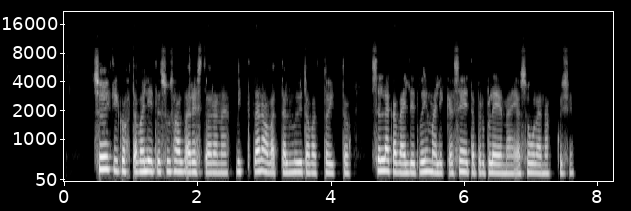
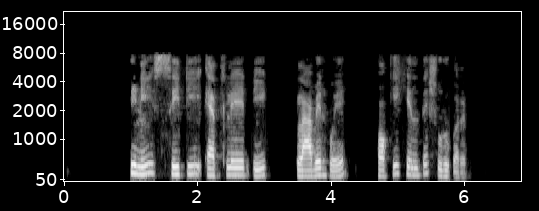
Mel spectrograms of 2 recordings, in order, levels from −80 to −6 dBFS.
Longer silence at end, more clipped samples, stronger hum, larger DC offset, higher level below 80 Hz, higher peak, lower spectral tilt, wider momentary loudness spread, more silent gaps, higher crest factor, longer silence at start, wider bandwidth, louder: second, 0.6 s vs 0.85 s; neither; neither; neither; second, -68 dBFS vs -60 dBFS; about the same, -2 dBFS vs -2 dBFS; about the same, -6 dB/octave vs -5.5 dB/octave; first, 11 LU vs 8 LU; second, none vs 3.25-3.38 s, 4.44-4.66 s; about the same, 16 dB vs 18 dB; second, 0.45 s vs 1 s; about the same, 9 kHz vs 8.2 kHz; about the same, -18 LUFS vs -18 LUFS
